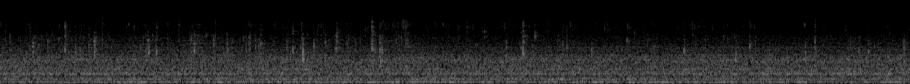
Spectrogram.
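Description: Radish meatballs fry steadily in hot oil in a pan, giving a continuous low sizzle and crackle with small pops scattered throughout, even and moderately quiet, with no talking.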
